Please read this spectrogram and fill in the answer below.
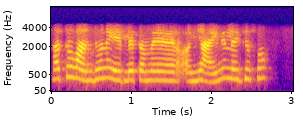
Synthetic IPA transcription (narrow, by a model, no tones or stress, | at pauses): ɦãt̪oʋãnd̪ʱonəieʈlet̪əmeə̰ɦijãːineləid͡ʒoʃo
